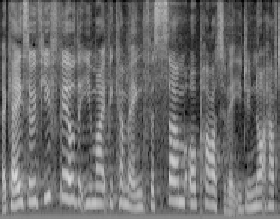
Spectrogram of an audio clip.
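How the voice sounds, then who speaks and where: With an English accent, a woman races along at a very fast pace, her pitch swinging very widely. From England. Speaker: church member. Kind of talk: church announcements and scripture reading. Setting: church. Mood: friendly, practical. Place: church. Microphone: podium.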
